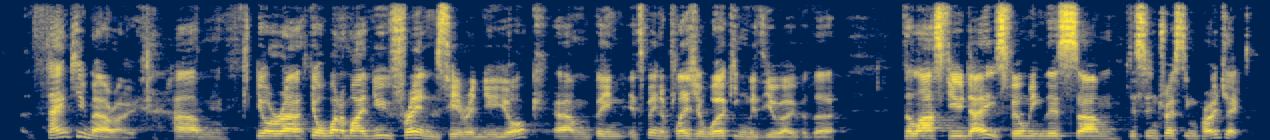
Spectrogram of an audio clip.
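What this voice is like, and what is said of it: Australian accent. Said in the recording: “You are not from New York, as somebody can hear eventually from your accent. ... I'm an Australian”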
